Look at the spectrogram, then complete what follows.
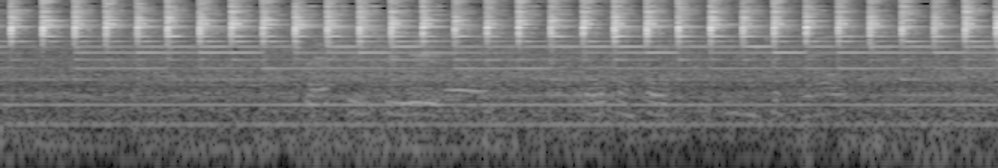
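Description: Railroad crossing warning bell ringing rapidly and evenly, about five strokes a second, over a steady low hum: the crossing signals are activated.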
